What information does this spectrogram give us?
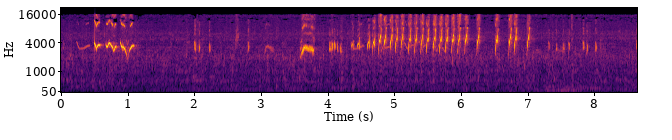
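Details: Silver-eared mesia (Leiothrix argentauris) singing: bright, warbled whistles that slur up and down, then a fast burst of about a dozen sharp, high chips over a quiet background.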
